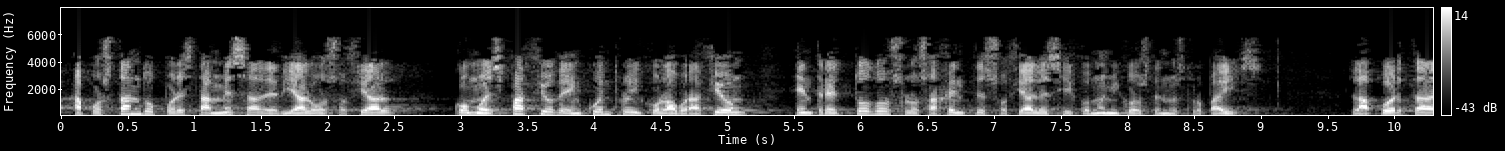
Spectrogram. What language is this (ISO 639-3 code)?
spa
